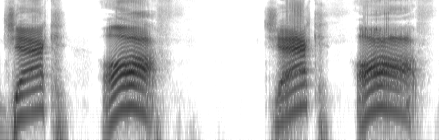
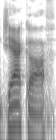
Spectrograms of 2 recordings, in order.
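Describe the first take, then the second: First: High, loud yell at a dog; re-enacted backyard dog-training yell. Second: Said in the usual way. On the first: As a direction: shout two separate commands, each drawn out. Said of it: "I would be yelling". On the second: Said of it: "I didn't realize I was yelling".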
